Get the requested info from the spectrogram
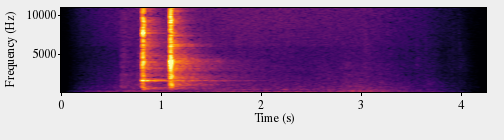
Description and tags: LIGHTSWITCH IN HALLWAY WIND - LIM1
Turning on the light switch in an old very reverberated staircase/hallway.
Zoom H1 and mastered with supreme analog gear.
hallway, lamp, light, light-switch, reverb, switch-on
